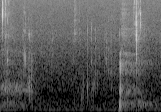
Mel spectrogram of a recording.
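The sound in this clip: Chewing on a snack with a chocolate component: a few soft, moist crunching bites separated by quiet stretches, with a sharper pair of bites near the end.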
